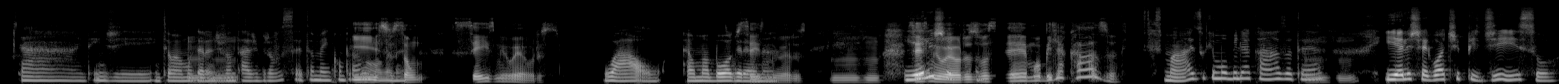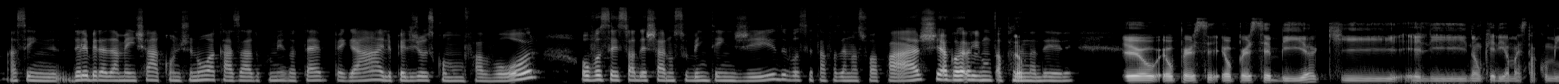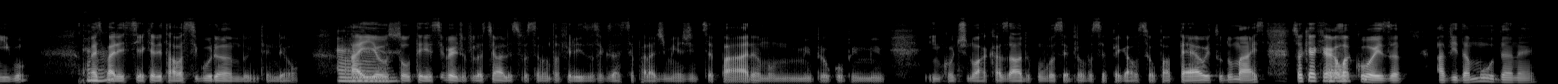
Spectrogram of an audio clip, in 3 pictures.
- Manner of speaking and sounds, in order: none
- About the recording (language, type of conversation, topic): Portuguese, advice, Como lidar com o perfeccionismo que impede você de terminar projetos?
